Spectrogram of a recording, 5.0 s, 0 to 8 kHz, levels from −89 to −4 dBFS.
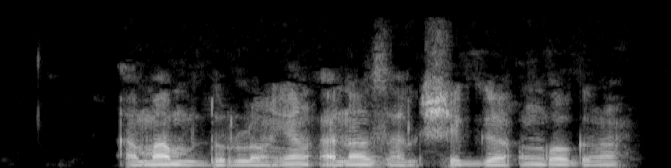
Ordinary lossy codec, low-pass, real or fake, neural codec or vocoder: AAC, 32 kbps; 7.2 kHz; fake; vocoder, 24 kHz, 100 mel bands, Vocos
